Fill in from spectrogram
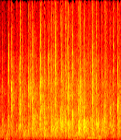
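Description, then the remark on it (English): Steady applause from a crowd at a public meeting voting on a protected bike lane along Central Park West, after the Department of Transportation representative unveils the plan. A dense patter of many hands clapping at once for a couple of seconds, with a few voices faintly mixed in underneath. “And I know that you heard applause in the room, but there were also plenty of people in the room who were not pleased to hear that.”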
